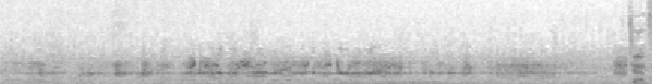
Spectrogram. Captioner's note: police radio chattering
